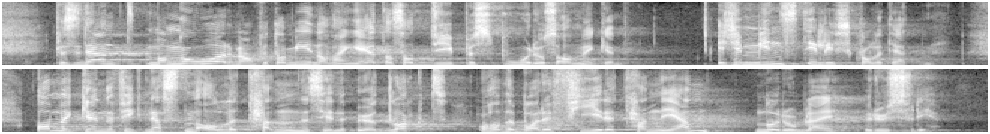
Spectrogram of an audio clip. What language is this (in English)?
Norwegian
